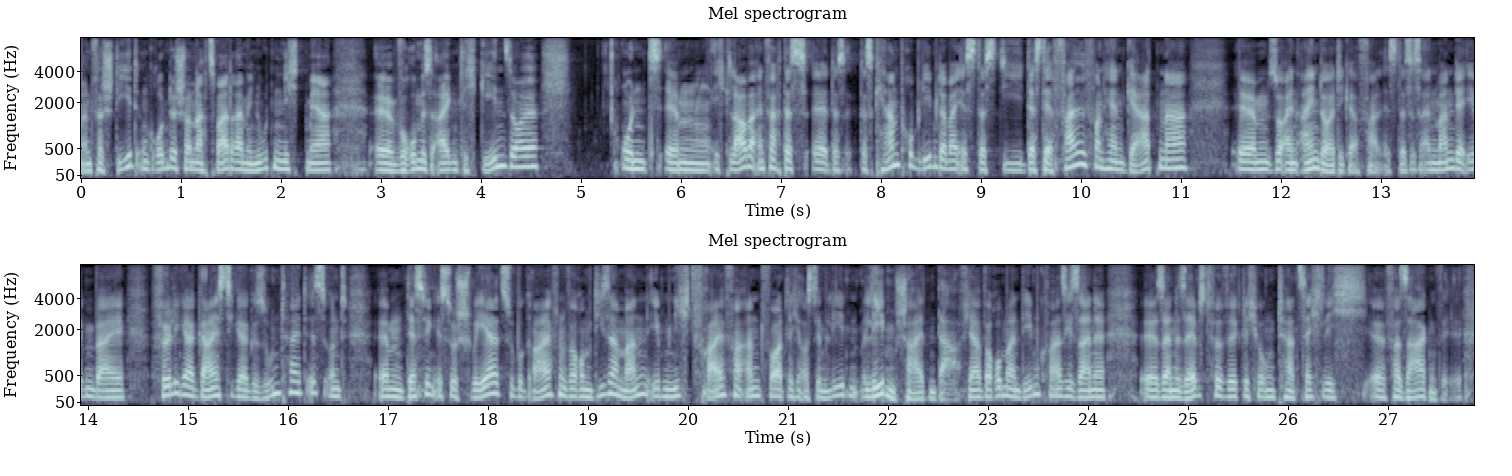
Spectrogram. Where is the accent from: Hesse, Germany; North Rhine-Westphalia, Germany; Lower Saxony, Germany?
Lower Saxony, Germany; Osnabrück; in meiner Heimatstadt Osnabrück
